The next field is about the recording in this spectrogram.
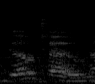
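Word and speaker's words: Gotoh: Kurt's telling you it's pronounced Goto, not Goth.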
